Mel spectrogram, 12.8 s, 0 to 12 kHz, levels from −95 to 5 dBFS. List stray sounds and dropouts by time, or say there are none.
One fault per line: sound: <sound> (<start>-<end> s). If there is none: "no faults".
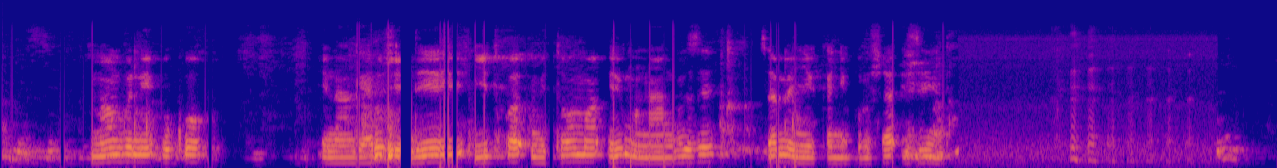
sound: dropout (4.0-4.1 s)
sound: laugh (10.5-12.1 s)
